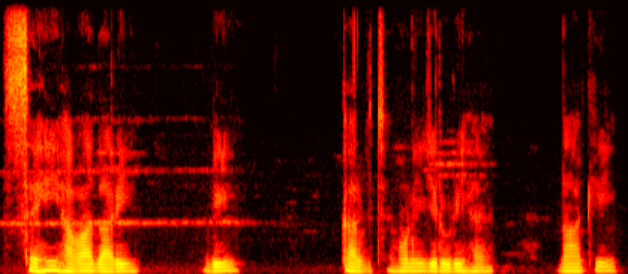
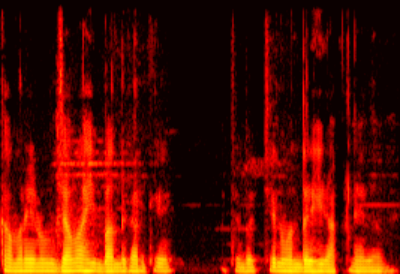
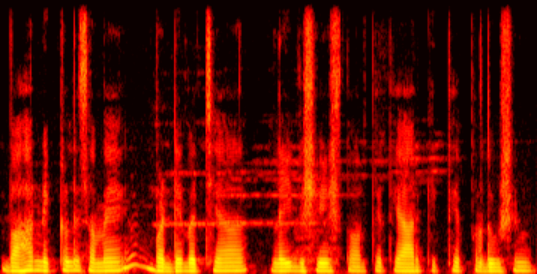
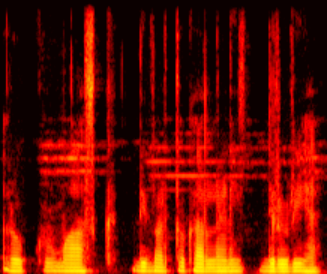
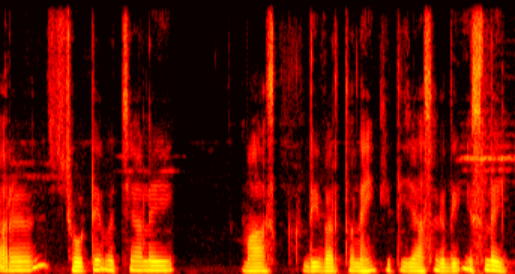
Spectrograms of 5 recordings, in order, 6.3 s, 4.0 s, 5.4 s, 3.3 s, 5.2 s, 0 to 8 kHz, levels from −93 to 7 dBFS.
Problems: none marked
